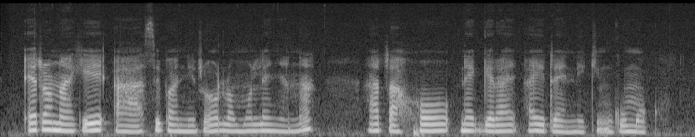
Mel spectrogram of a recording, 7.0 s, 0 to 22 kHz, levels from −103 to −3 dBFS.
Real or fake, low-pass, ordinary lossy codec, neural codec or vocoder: fake; 19.8 kHz; none; vocoder, 44.1 kHz, 128 mel bands every 512 samples, BigVGAN v2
